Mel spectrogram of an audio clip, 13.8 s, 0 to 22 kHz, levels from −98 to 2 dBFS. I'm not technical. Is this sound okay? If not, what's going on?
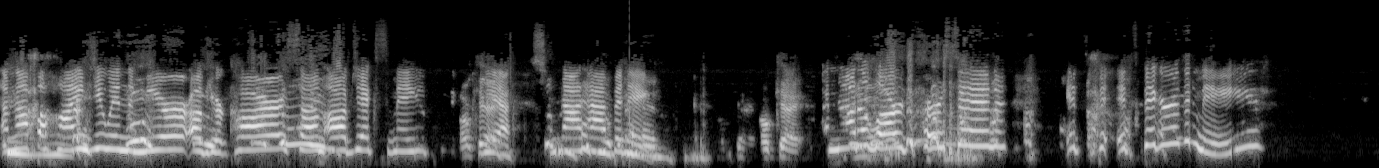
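No. At 6.30 s there is a block of digital silence: for about a third of a millisecond the sound drops to silence and jumps straight back without any fade. The gap is too brief to hear as a hole, so it comes across as a tick or dip.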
